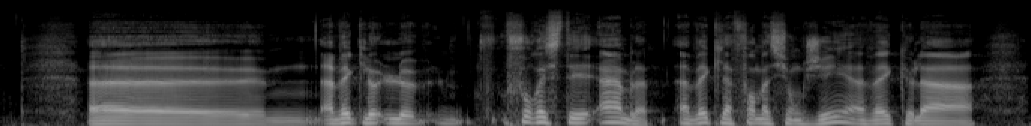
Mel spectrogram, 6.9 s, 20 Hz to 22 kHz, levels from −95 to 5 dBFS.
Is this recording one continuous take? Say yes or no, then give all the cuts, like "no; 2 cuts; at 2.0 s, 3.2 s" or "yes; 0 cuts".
yes; 0 cuts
